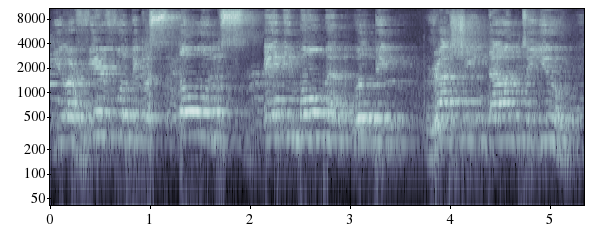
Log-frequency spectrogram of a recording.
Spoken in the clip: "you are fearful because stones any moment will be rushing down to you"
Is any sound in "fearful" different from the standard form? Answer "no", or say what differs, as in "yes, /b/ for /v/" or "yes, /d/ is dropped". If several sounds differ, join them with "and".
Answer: no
